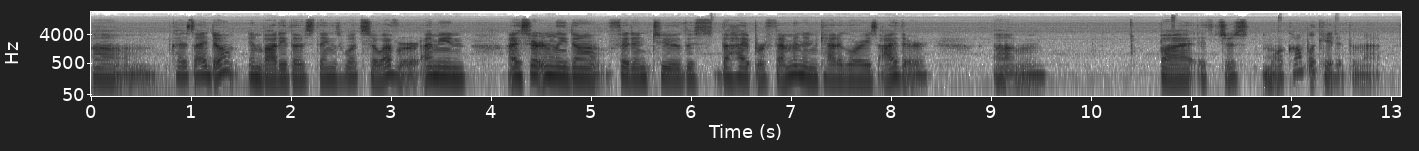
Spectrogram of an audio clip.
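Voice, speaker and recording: This is a plain, everyday voice, speaking at a fairly slow pace with ordinary pitch variation. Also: woman, fairly low pitch for a woman. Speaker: genderqueer vlogger. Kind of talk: casual talk to camera. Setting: in a parked car.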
